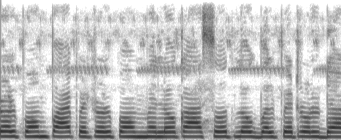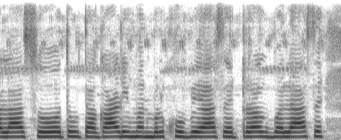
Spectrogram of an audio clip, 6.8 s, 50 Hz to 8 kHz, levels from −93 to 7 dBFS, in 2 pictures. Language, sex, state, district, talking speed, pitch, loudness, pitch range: Halbi, female, Chhattisgarh, Bastar, 185 wpm, 265 Hz, -18 LUFS, 260-270 Hz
